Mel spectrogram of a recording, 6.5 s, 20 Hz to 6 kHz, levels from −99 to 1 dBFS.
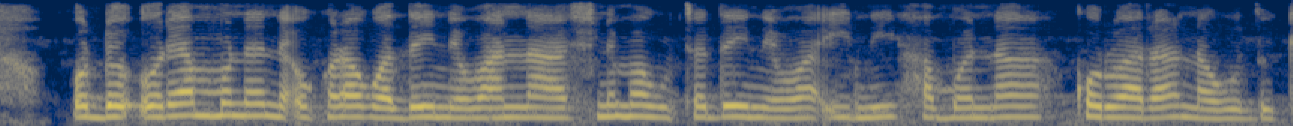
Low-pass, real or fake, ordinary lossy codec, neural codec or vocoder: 5.4 kHz; fake; none; vocoder, 44.1 kHz, 128 mel bands, Pupu-Vocoder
